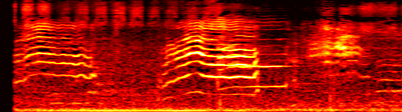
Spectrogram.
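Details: Two hungry stray cats living on the street meow loudly to ask for food: two long, drawn-out meows with strong bright overtones, the second rising then falling, followed by a shorter, higher cry.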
